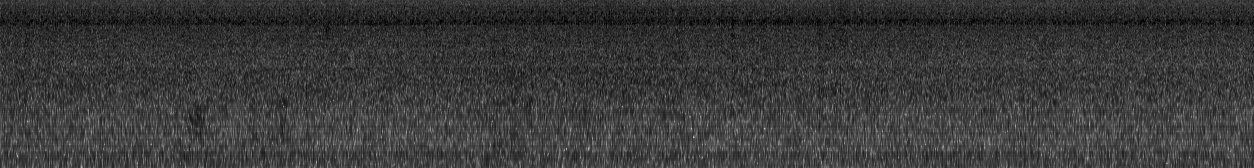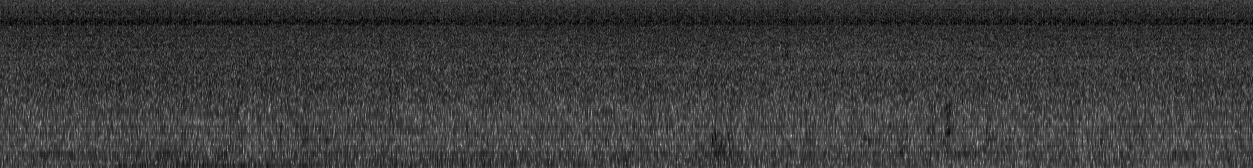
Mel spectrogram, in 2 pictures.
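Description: Parked cars idling with a steady low hum, the rumble swelling for a few seconds around the middle, under indistinct voices of people standing nearby.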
